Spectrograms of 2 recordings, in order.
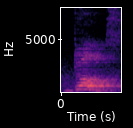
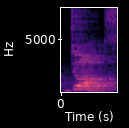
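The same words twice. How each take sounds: The two takes are said the same way.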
